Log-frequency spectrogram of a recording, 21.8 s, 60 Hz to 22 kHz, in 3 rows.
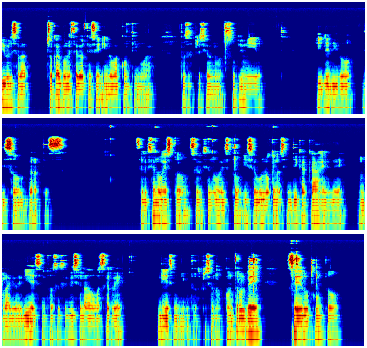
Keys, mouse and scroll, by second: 4.4 Delete, 7.5 click, 9.4 click, 10.3 click, 11.4 shift+click, 12.7 click, 15.4 click, 16.5 click, 17.1 middle click, 19.5 b, 20.3 0, 20.7 ..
